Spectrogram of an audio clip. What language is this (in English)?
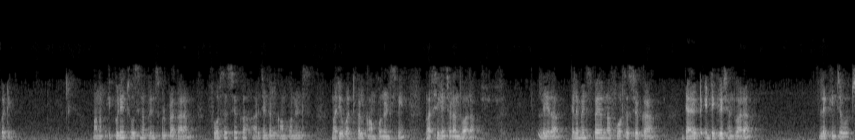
Telugu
